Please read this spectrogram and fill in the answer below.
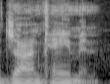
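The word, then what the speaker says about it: John-Kamen: So yeah, so I actually butchered her name. I got the middle name right. It's actually Hannah John Kamen.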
